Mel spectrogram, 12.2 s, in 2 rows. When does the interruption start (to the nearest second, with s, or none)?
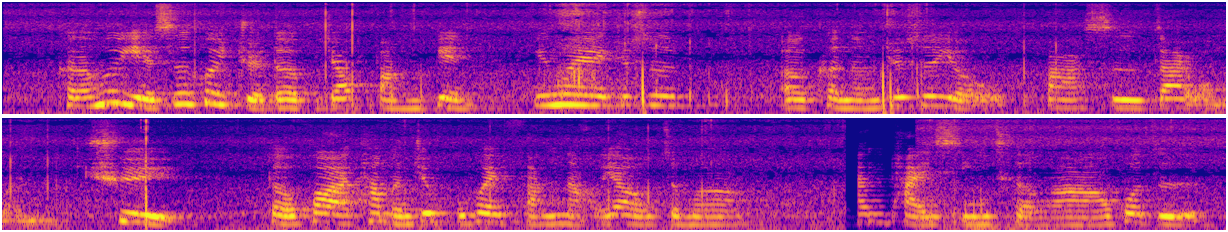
none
